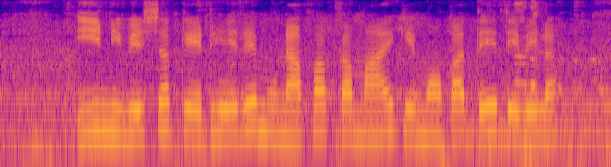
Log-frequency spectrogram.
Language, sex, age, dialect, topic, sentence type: Bhojpuri, female, 18-24, Southern / Standard, banking, statement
